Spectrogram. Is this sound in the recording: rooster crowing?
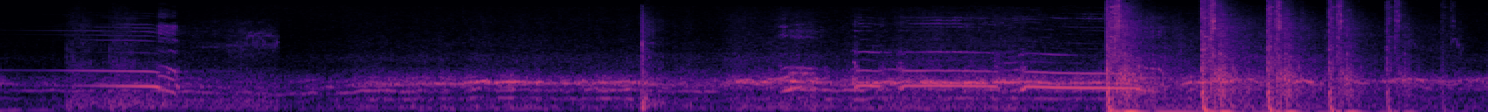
yes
